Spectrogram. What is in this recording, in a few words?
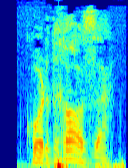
"cor-de-rosa", Portuguese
